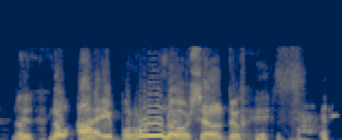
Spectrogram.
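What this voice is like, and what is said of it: Russian accent, Bruno the bear. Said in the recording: “Bruno's got like a Russian accent.”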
